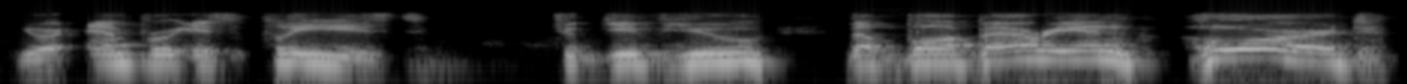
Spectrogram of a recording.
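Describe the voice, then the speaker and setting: A man's voice: fairly high pitch, big pitch swings, slow pace, fairly bright tone, heavily acted. A man acting a pompous Roman arena announcer in an amateur radio play, declaiming grandly. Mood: grandiose, proclaiming. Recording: dull lo-fi home recording.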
